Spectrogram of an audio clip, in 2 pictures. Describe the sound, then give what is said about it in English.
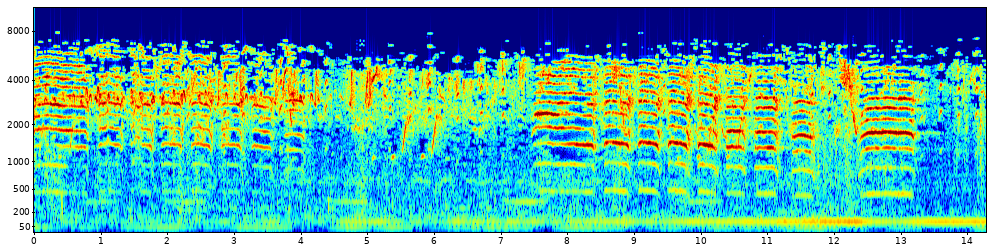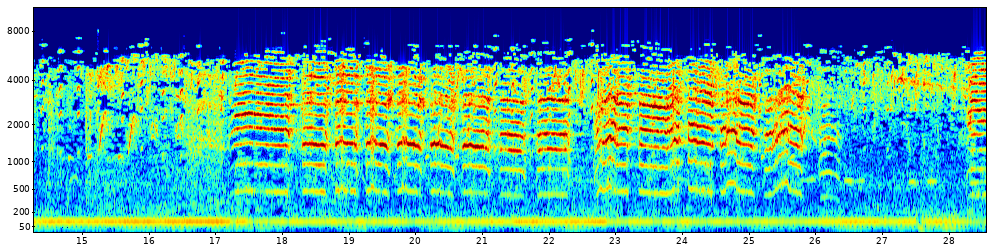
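A trumpeter hornbill perched in a nearby tree calls over and over with nasal, wailing, bleat-like cries, fairly close and loud, in bursts throughout, over a steady low background hum. “Perched on a nearby tree, a trumpeter hornbill watches the scene.”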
